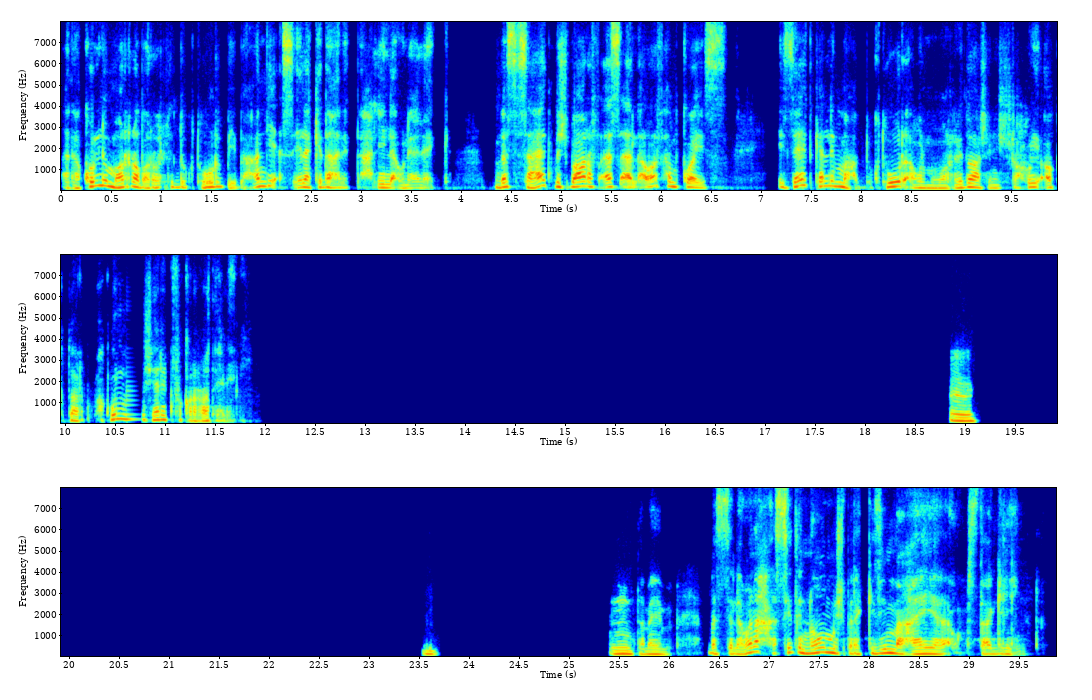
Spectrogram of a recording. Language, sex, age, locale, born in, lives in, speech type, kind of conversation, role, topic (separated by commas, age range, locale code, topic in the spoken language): Arabic, male, 20-24, ar-EG, Egypt, Egypt, read, expert-assistant, asker, إيه أحسن الطرق أتكلم بيها مع دكاترة أو ممرضين عشان أفهم حالتي الصحية وأشارك أكتر في قرارات العلاج؟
